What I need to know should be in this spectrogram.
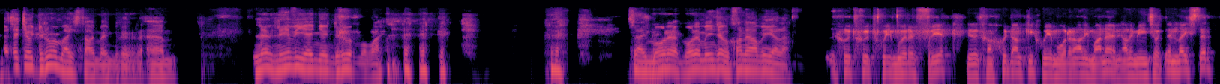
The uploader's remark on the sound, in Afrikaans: Manne van die Woord Zoom Byeenkoms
